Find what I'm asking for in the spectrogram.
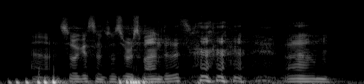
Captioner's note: laughs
